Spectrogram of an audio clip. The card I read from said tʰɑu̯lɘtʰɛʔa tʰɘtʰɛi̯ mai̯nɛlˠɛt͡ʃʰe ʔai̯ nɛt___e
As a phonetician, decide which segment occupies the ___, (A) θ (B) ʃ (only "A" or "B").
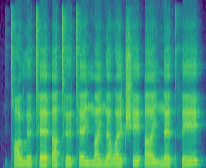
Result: A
